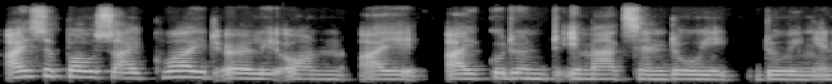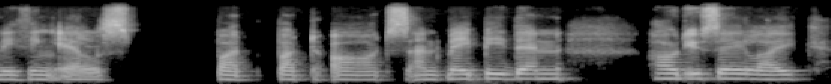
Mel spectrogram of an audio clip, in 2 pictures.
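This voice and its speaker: A middle-aged Finnish-accented woman speaks a little low for a woman, talking slowly through her story as a guest. She hesitates often and restarts her sentences, filling gaps with "you know, like.". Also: steady tone, gravelly, darkish tone. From Finland. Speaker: design professor and dean, guest. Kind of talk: casual interview conversation.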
